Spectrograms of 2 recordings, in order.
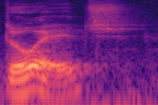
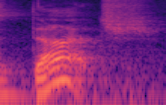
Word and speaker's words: Deutsch: English speakers mispronounced the German word Deutsch as Dutch, and these immigrants became known as the Pennsylvania Dutch.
